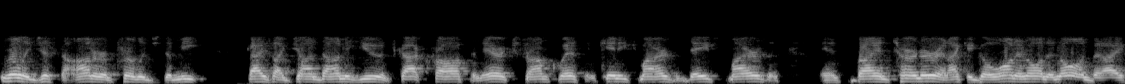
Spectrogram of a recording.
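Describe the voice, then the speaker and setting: A man with a plain, everyday voice talks at medium pitch and a moderate pace. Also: fairly even intonation. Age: 60s. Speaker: HVAC controls distributor CEO. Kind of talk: interview.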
